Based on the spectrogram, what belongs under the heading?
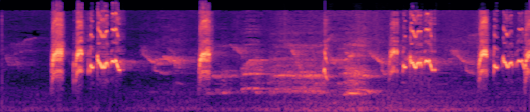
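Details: Sooty-headed bulbul singing agitatedly to challenge rivals and draw in wild birds; clusters of sharp, bubbly chirps at the start and end, with softer mixed background sounds between them.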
